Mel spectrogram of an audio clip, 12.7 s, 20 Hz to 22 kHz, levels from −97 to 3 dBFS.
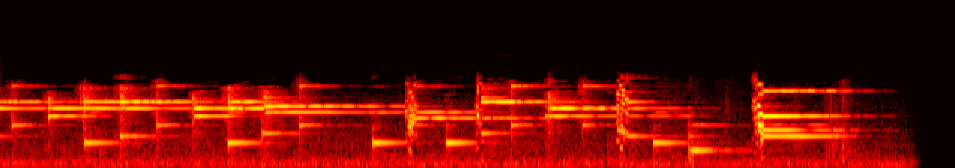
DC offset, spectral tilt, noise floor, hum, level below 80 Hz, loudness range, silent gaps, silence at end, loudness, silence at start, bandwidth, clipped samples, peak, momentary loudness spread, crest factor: under 0.1%; -5.5 dB/octave; -63 dBFS; none; -68 dBFS; 3 LU; none; 1.4 s; -29 LUFS; 0 s; 4.4 kHz; under 0.1%; -8 dBFS; 13 LU; 24 dB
